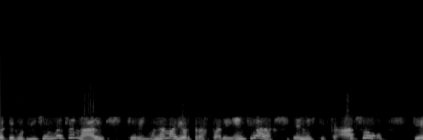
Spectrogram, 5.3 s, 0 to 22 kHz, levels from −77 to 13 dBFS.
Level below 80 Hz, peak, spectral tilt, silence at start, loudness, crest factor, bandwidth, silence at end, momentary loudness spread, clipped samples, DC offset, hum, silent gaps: -78 dBFS; -18 dBFS; -6 dB/octave; 0 s; -33 LUFS; 14 dB; 12.5 kHz; 0 s; 9 LU; under 0.1%; under 0.1%; none; none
